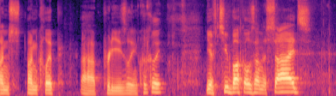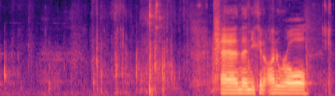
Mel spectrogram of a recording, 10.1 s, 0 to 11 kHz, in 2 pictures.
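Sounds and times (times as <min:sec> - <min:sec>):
bag buckles clicking: 0:06.4 - 0:09.0.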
